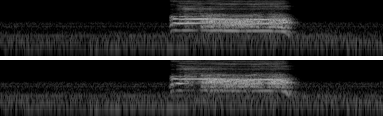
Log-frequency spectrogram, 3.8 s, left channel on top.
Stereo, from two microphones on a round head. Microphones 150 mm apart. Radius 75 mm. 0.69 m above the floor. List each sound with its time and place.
1.7 s a scream: 40° left (ahead or behind), 2.5 m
